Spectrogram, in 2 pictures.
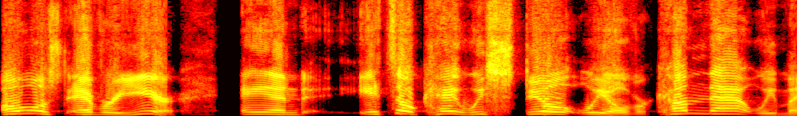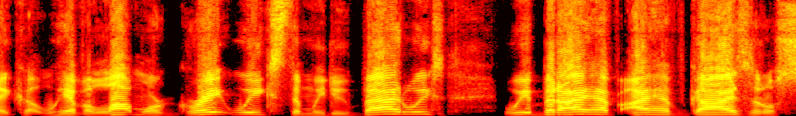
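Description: A man speaks in a raised, projected voice with a bright, sharp tone, at a fairly quick pace with lively intonation. The sound is dry with no echo, and the background is quiet. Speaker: sports betting show host. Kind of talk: podcast commentary. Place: home room. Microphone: headset.

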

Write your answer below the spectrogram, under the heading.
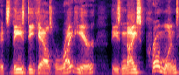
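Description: A man at a fairly slow pace, with very wide pitch swings, against a quiet background. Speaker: toy reviewer. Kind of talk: casual product review to camera. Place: home room.

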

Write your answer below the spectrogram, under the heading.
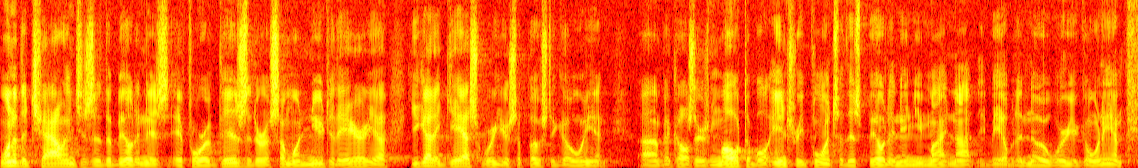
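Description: The speaker talks at a very fast pace with a North Carolina accent. There are hardly any pauses. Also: man, fairly low pitch for a man. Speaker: architect consultant presenting a study. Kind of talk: presentation to town council. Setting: town council meeting.

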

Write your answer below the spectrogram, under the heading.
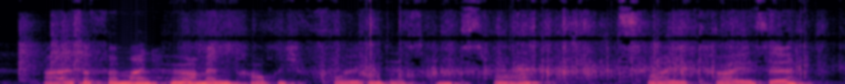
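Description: A woman with fairly low pitch and fairly even intonation speaks at a very slow pace over noticeable background noise. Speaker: craft video host. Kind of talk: tutorial. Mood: friendly, cheerful. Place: home room. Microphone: phone near.

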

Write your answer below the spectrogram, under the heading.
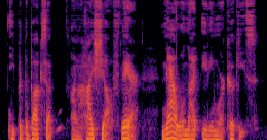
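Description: The intonation stays fairly even in this plain reading aloud.

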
